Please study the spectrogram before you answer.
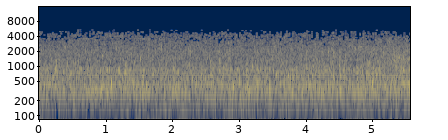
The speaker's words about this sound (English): The water flowing out of the Villa Luz cave in Mexico is actually coloured white with sulfuric acid.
